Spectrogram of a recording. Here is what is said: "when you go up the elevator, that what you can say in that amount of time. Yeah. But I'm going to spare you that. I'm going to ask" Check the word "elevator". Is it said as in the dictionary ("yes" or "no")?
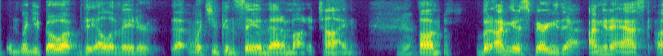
yes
